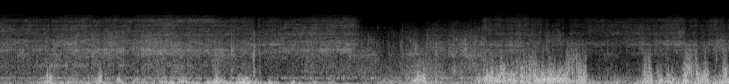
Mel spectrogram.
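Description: Mountain bike rolling fast down a dirt singletrack: the tyres rumble on the dirt and the bike rattles and knocks over bumps, with wind buffeting the bar-mounted camera's microphone. It gets louder about five seconds in.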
